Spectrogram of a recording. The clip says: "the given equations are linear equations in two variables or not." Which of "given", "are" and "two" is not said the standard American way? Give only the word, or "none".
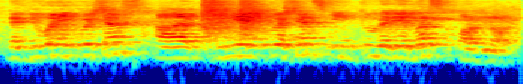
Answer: given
